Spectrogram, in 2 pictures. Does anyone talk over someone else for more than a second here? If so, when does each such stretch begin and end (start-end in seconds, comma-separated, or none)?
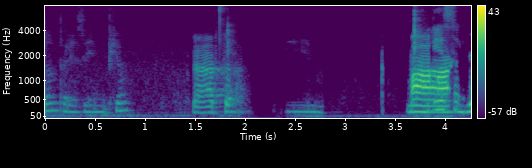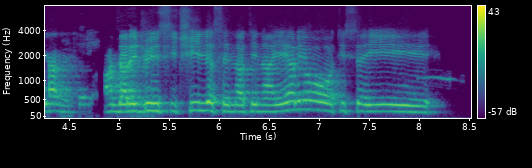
3.8-5.4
